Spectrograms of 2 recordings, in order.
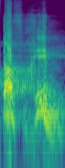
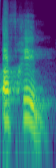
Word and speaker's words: tafkhim: itu terbahagi dua iaitu yang pertama disebut ra tafkhim Cuba sebut yang pertama ra tafkhim dan puan-puan ejaan tafkhim macam ni t t a f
